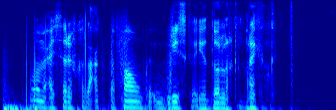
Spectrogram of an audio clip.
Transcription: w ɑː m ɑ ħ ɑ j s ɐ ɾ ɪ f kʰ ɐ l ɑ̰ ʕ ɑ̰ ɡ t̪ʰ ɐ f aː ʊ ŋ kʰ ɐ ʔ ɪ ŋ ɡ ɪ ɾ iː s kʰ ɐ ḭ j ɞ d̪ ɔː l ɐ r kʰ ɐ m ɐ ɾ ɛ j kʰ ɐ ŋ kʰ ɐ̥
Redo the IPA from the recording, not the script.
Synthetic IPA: w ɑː m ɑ ħ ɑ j s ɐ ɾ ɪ f kʰ ɐ l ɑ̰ ʕ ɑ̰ ɡ t̪ʰ ɐ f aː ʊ ŋ kʰ ɐ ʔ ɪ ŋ ɡ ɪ ɾ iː s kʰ ɐ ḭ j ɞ d̪ ɔː l ɐ r kʰ ɐ m ɐ ɾ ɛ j kʰ ɐ ŋ kʰ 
